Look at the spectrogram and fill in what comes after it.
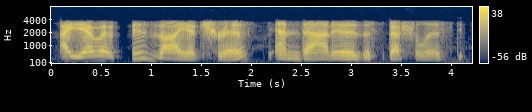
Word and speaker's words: physiatrist: Psych- yes, physiatrist.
